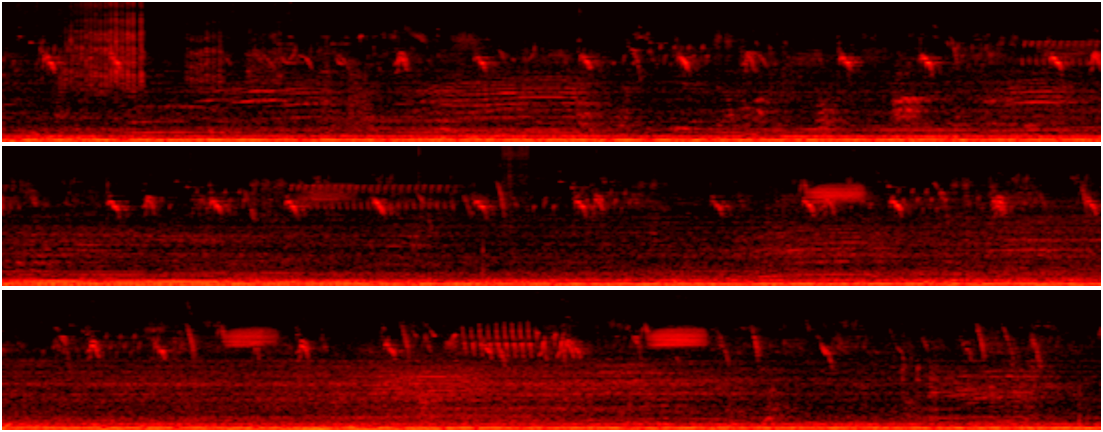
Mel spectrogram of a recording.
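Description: Faint outdoor ambience: a bird chirping over and over, about twice a second, above a steady low hum.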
